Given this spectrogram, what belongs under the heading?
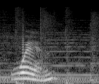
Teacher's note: আমার মনে আছে অনেকেই আমরা এরকম ভুল করে থাকি, আমিও বলতাম একসময়, কিন্তু সঠিক হবে ওয়েডনেসডে। একটু খেয়াল করলে দেখবেন আমরা এখানে ডি উচ্চারণ করছি না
